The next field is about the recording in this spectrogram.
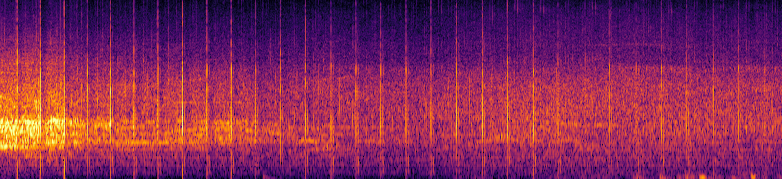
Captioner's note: applause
